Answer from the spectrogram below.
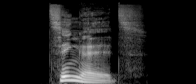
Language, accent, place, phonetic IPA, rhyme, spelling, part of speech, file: German, Germany, Berlin, [ˈt͡sɪŋl̩s], -ɪŋl̩s, Zingels, noun, De-Zingels.ogg
- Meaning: genitive of Zingel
